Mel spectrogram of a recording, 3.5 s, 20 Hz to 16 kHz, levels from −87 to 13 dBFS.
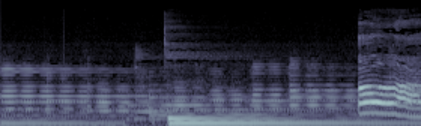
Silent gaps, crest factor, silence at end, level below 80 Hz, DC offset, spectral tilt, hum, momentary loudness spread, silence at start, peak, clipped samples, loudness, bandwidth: none; 16 dB; 0 s; -34 dBFS; under 0.1%; -7 dB/octave; none; 17 LU; 0 s; -8 dBFS; under 0.1%; -25 LUFS; 10.5 kHz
